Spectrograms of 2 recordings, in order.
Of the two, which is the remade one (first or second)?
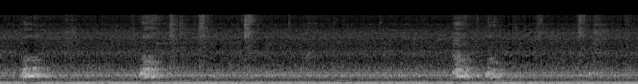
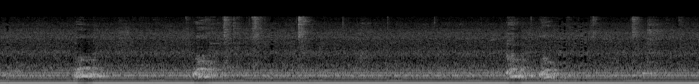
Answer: first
